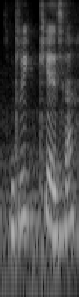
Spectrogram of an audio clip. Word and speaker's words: riqueza: Entonces, riqueza tiene el acento en la sílaba que.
